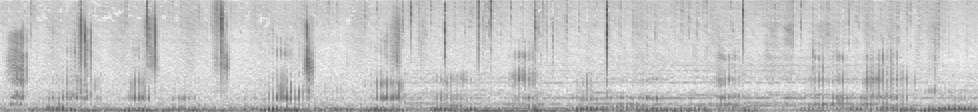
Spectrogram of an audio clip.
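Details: Kitten curled up asleep beside a fireplace, purring in a low, continuous pulsing rumble, with sharp crackles and pops from the fire scattered throughout.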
